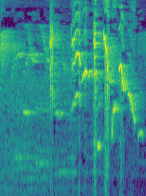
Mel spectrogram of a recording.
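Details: Samyong song: a faint thin whistle and soft background, then a sudden burst of sharp chips, upward-swept whistles and a falling slurred note.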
